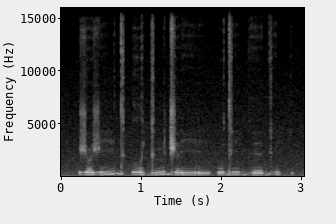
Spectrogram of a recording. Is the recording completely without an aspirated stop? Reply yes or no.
yes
